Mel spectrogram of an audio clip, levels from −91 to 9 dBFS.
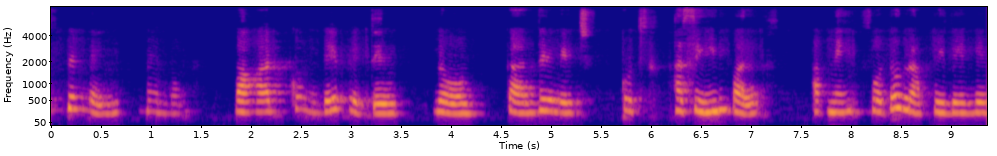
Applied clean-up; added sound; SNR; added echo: neural mask model DeepFilterNet 3.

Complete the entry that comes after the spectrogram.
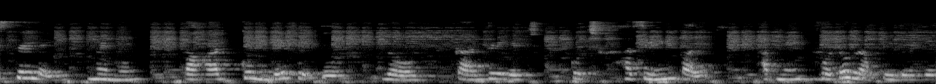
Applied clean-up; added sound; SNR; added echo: classical method WPE with log-MMSE.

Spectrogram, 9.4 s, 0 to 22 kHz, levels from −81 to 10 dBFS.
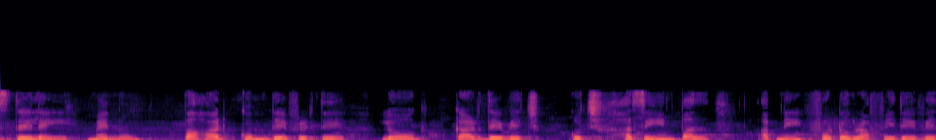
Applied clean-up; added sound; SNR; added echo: none; none; none; none.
